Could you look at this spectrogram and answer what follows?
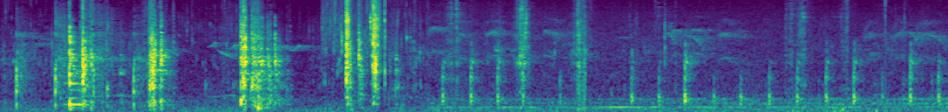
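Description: Raw chicken pieces being sloshed and handled in a large pan of washing water, with several sharp wet strokes. Then come quicker, regular scraping strokes, a few a second, as a mrigal carp is scaled against an upright bonti blade.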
